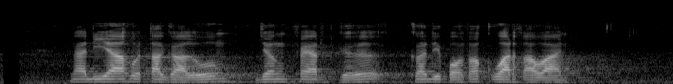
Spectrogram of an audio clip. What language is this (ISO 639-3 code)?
sun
